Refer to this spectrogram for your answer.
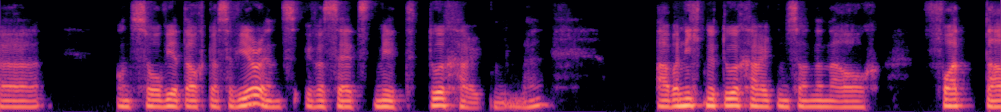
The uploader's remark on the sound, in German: Zoom-Session. Veranstaltet von der Aleph Akademie.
